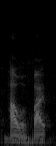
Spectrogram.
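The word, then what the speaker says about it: Howe of Fife: But how do you say the whole thing? How of Fife. How of Fife? Yeah, that's exactly it.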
